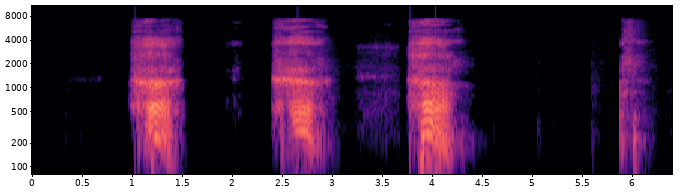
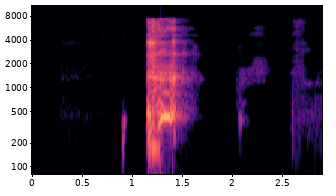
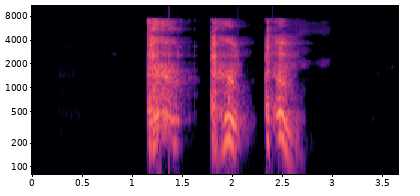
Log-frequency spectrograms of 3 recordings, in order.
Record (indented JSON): {
  "exhalation_length": "6.4 s",
  "exhalation_amplitude": 27664,
  "exhalation_signal_mean_std_ratio": 0.33,
  "cough_length": "2.9 s",
  "cough_amplitude": 30585,
  "cough_signal_mean_std_ratio": 0.28,
  "three_cough_length": "3.7 s",
  "three_cough_amplitude": 29065,
  "three_cough_signal_mean_std_ratio": 0.37,
  "survey_phase": "beta (2021-08-13 to 2022-03-07)",
  "age": "65+",
  "gender": "Male",
  "wearing_mask": "No",
  "symptom_new_continuous_cough": true,
  "symptom_runny_or_blocked_nose": true,
  "symptom_onset": "3 days",
  "smoker_status": "Prefer not to say",
  "respiratory_condition_asthma": false,
  "respiratory_condition_other": false,
  "recruitment_source": "Test and Trace",
  "submission_delay": "2 days",
  "covid_test_result": "Positive",
  "covid_test_method": "RT-qPCR",
  "covid_ct_value": 15.9,
  "covid_ct_gene": "ORF1ab gene",
  "covid_ct_mean": 17.1,
  "covid_viral_load": "2500000 copies/ml",
  "covid_viral_load_category": "High viral load (>1M copies/ml)"
}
